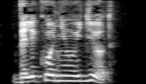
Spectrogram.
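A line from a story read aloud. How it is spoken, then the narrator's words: Grim joke. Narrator (Russian): мрачно пошутил Шаланда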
